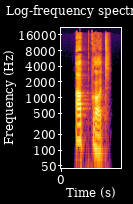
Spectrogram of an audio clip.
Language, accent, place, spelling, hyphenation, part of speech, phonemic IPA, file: German, Germany, Berlin, Abgott, Ab‧gott, noun, /ˈapˌɡɔt/, De-Abgott.ogg
- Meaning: a false god; an idol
